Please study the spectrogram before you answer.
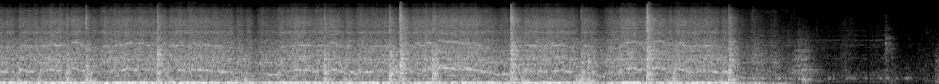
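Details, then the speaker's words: Porsche 928 V8 at its first start after an engine rebuild, with the airbox loosely fitted: rough, lumpy running with irregular pops and bangs for about 15 seconds, then it stalls. Misfire. "there we have it so it's clearly missing on something there a lot of pops and bangs"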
